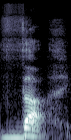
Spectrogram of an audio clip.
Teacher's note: Pourtant, quand vous dites va, c'est un son voisé.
